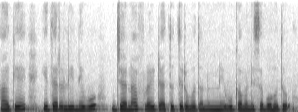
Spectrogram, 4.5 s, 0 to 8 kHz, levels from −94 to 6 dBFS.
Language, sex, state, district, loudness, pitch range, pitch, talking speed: Kannada, female, Karnataka, Bellary, -14 LUFS, 215-225 Hz, 220 Hz, 120 wpm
